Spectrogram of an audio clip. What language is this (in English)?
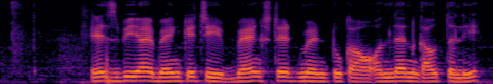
Marathi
